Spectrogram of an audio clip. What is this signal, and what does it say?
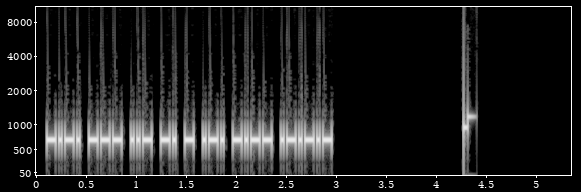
Morse code, heard as a keyed tone, about 37 wpm, 700 Hz. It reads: COUNTRY.
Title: Sentences from Top 1000 Words - Review Part 5 - 40wpm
